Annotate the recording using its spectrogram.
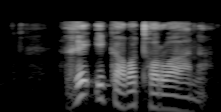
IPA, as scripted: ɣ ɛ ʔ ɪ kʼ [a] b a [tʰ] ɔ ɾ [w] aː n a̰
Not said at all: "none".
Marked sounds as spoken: a, tʰ, w

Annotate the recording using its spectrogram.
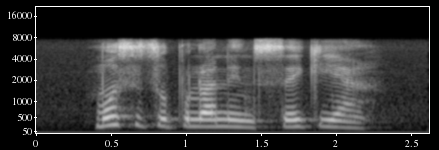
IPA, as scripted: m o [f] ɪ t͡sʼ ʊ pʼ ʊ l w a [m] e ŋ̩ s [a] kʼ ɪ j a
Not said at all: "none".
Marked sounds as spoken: s, n, e

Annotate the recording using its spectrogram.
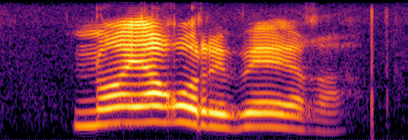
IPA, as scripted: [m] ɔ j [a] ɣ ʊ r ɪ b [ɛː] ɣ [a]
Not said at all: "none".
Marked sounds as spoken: n, a, ɛː, a

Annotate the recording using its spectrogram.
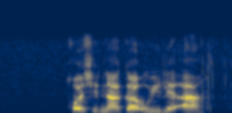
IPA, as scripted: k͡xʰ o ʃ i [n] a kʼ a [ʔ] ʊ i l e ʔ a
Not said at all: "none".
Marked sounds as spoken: n, none

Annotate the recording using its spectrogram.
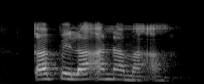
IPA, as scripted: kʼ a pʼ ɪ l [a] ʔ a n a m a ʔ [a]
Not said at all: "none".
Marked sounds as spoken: a, a

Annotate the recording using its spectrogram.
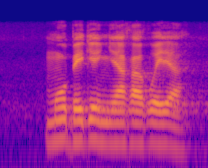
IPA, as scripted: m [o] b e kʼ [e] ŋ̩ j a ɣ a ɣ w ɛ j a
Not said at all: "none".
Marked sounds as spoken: o, e

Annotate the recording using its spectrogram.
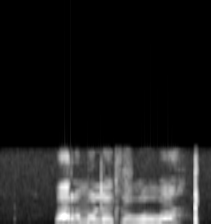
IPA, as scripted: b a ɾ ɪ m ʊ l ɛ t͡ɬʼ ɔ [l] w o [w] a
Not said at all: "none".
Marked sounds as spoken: none, w

